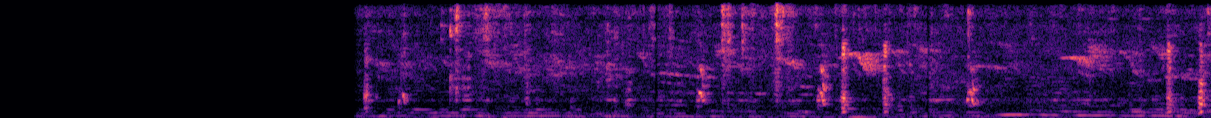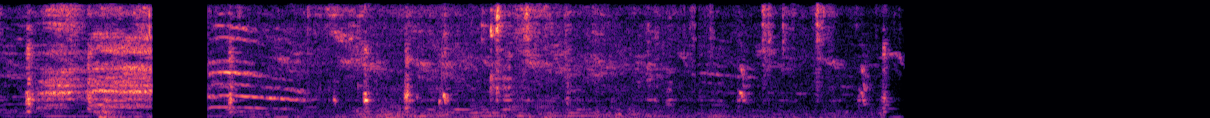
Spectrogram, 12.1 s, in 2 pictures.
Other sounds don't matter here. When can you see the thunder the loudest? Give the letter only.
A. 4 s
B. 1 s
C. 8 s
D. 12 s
C.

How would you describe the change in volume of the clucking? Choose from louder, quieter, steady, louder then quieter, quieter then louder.
louder then quieter.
